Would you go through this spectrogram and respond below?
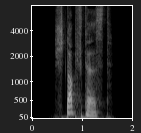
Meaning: inflection of stopfen: 1. second-person singular preterite 2. second-person singular subjunctive II
- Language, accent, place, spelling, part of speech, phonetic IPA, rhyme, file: German, Germany, Berlin, stopftest, verb, [ˈʃtɔp͡ftəst], -ɔp͡ftəst, De-stopftest.ogg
